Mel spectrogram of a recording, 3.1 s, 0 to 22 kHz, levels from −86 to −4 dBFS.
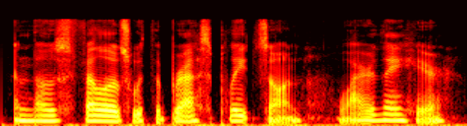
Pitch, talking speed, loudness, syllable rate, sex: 180 Hz, 230 wpm, -18 LUFS, 6.4 syllables/s, female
